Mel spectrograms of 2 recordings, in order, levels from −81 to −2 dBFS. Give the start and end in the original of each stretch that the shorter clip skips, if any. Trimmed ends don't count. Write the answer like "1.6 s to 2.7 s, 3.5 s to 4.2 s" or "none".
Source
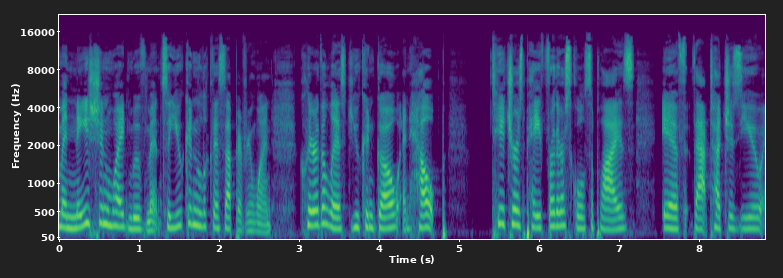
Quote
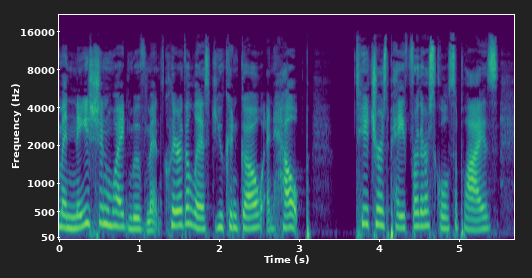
1.3 s to 3.0 s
